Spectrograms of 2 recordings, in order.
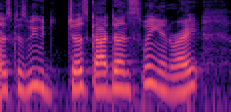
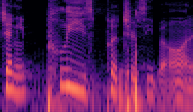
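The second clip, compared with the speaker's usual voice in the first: low, earnest, grave, dead-serious voice; 4 semitones lower than usual. Retelling what the driver said during the chase: imitating a serious tone. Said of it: "he looked at me so serious".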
